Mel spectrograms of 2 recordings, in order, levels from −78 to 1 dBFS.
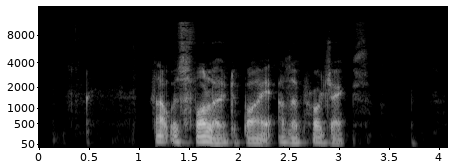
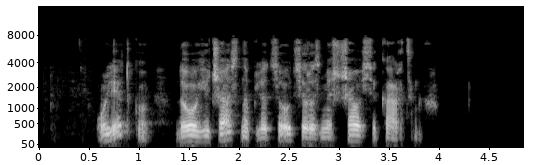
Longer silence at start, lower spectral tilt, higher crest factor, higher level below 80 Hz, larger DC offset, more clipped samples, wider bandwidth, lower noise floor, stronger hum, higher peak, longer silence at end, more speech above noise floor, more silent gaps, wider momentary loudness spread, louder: second, 0.45 s vs 0.6 s; first, -6.5 dB/octave vs -3.5 dB/octave; first, 24 dB vs 18 dB; first, -46 dBFS vs -64 dBFS; neither; neither; first, 11.5 kHz vs 8 kHz; second, -67 dBFS vs under -90 dBFS; neither; second, -6 dBFS vs -2 dBFS; about the same, 0.8 s vs 0.85 s; second, 39 dB vs over 71 dB; neither; first, 26 LU vs 15 LU; second, -29 LUFS vs -19 LUFS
